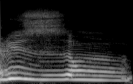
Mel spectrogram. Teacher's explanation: le S sonore, avec la liaison, c'est un S qui fait ZZZZZ, comme une abeille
